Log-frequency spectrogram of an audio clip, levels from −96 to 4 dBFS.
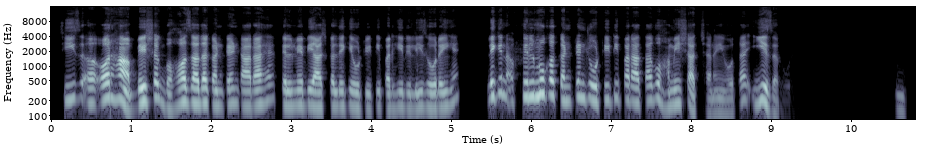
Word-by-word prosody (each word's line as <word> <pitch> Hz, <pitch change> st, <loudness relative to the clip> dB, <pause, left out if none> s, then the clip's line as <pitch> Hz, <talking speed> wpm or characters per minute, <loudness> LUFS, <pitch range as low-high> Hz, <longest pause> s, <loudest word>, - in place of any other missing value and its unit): चीज़ 215 Hz, +3 st, -7 dB
अ, -, -, -7 dB
और 215 Hz, +6 st, +5 dB
हाँ 215 Hz, -1 st, +8 dB
बेशक 195 Hz, +5 st, +4 dB
बहुत 180 Hz, +7 st, +3 dB
ज़्यादा 180 Hz, 0 st, +6 dB
कंटेंट 170 Hz, +2 st, -5 dB
आ 155 Hz, 0 st, +3 dB
रहा 160 Hz, +1 st, +3 dB
है। 200 Hz, +5 st, -10 dB
फ़िल्में 160 Hz, -4 st, -4 dB
भी 165 Hz, -, -3 dB
आजकल 150 Hz, +1 st, -7 dB
देखिए 155 Hz, 0 st, -6 dB
ओटीटी 140 Hz, +1 st, -9 dB
पर 140 Hz, -, -6 dB
ही 150 Hz, +2 st, -8 dB
रिलीज़ 145 Hz, +2 st, -9 dB
हो 140 Hz, 0 st, -1 dB
रही 145 Hz, +1 st, -3 dB
है। 200 Hz, -, -13 dB, 0.4 s
लेकिन 265 Hz, +4 st, +1 dB, 0.2 s
फ़िल्मों 240 Hz, +3 st, +4 dB
का 260 Hz, -, +6 dB
कंटेंट 225 Hz, +1 st, -4 dB
जो 205 Hz, -, 0 dB
ओटीटी 210 Hz, +3 st, -4 dB
पर 210 Hz, -2 st, -3 dB
आता 185 Hz, +2 st, +1 dB
है, 200 Hz, -, -2 dB
वो 220 Hz, -, -2 dB
हमेशा 170 Hz, +3 st, -4 dB
अच्छा 110 Hz, -, -7 dB
नहीं 110 Hz, 0 st, -14 dB
होता 110 Hz, -, -12 dB
है, 210 Hz, -, -6 dB
ये 190 Hz, +1 st, +1 dB
ज़ 145 Hz, -, -9 dB, 1.5 s
हुँ। 125 Hz, -1 st, -21 dB
175 Hz, 220 wpm, -26 LUFS, 155-210 Hz, 1.5 s, हाँ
